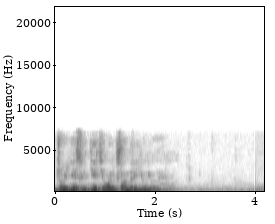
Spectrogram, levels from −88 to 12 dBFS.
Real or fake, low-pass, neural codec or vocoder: real; 7.2 kHz; none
